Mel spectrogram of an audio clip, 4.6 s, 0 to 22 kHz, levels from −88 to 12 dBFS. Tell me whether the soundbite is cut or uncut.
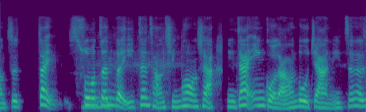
cut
